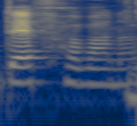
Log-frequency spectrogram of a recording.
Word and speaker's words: Death Havana: Genau, und zwar ging es um, wie spricht man sie richtig aus? Ich habe es immer falsch gemacht. – Um Death Havana.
